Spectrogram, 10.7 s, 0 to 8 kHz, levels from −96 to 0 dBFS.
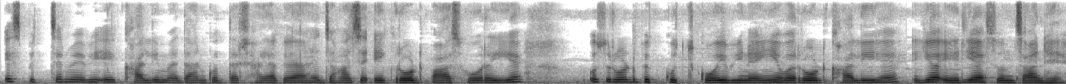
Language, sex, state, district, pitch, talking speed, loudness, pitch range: Hindi, female, Bihar, Samastipur, 195 Hz, 195 wpm, -16 LUFS, 190-210 Hz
